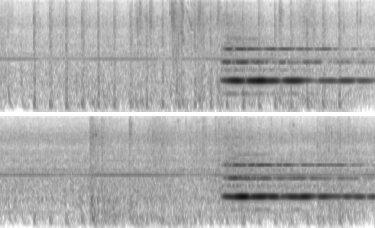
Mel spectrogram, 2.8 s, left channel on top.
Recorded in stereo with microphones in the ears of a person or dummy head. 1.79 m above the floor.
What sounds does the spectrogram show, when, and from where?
1.6 s a flute: 65° left (ahead or behind), 1.6 m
